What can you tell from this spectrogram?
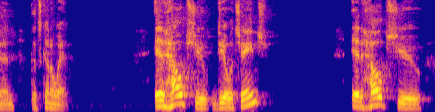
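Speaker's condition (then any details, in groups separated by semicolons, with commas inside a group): No condition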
